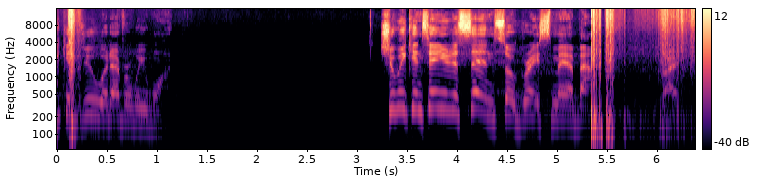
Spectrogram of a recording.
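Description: A man speaks calmly through a microphone in a large echoing room.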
